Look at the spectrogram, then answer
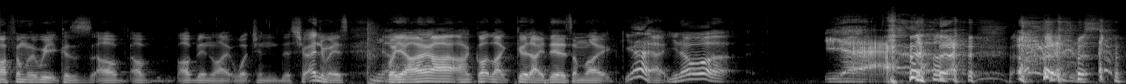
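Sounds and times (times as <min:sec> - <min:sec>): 
speech: 0:00.0 - 0:07.4, 0:08.2 - 0:11.2
raspy coughing fit: 0:08.6 - 0:11.2.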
